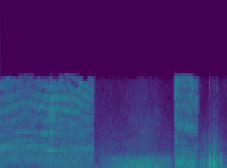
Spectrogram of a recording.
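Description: Primer sprayed from an aerosol can onto a metal part leaning on a fence outdoors, close hissing bursts with brief pauses between them.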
